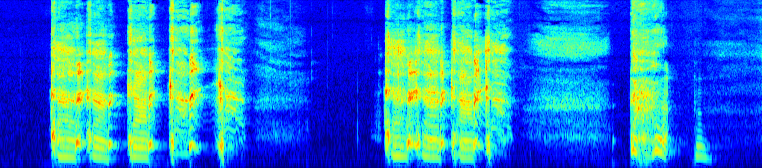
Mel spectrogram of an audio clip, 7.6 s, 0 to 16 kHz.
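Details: Two runs of loud, harsh coughs, about eight in all, with brief breaths between; chronic cough recurring yearly for five years, lasting 6 to 9 months, this year more settled on medication.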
